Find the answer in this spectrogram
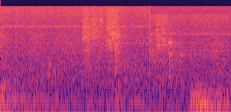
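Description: Low rumbling with two dull thumps, one at the start and one near the end about two seconds later: a noise heard from up above in an empty building.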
